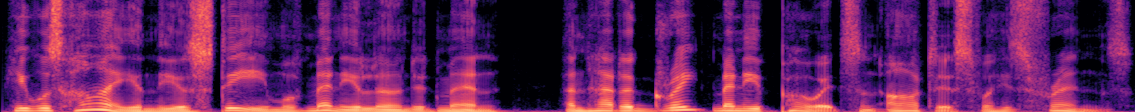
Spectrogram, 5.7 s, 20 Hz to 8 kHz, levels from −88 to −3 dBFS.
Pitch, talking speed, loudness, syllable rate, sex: 120 Hz, 220 wpm, -19 LUFS, 5.0 syllables/s, male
